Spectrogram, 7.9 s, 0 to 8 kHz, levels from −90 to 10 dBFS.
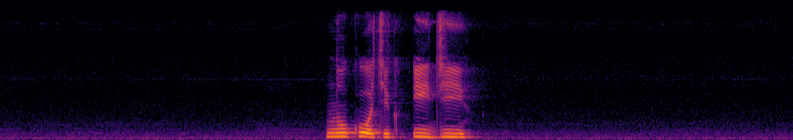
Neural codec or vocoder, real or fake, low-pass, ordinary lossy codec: none; real; 7.2 kHz; AAC, 48 kbps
